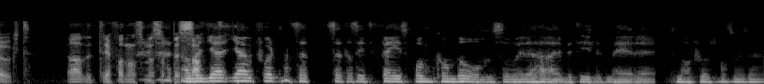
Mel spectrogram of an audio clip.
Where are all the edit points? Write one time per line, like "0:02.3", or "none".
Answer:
none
